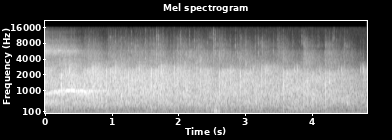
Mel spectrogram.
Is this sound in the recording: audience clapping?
yes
